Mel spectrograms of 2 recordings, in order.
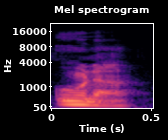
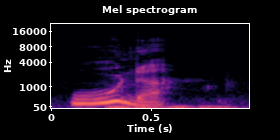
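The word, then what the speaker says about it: Oona: trying to say is that you're missing a letter there, DJ. It's Una. Una. O-O-N-A.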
